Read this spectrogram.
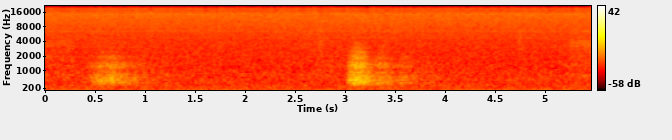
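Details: Sleeping female Welsh Corgi, adopted at 4 months old, gives two soft snorting snores about two and a half seconds apart over steady low room noise; snoring.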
